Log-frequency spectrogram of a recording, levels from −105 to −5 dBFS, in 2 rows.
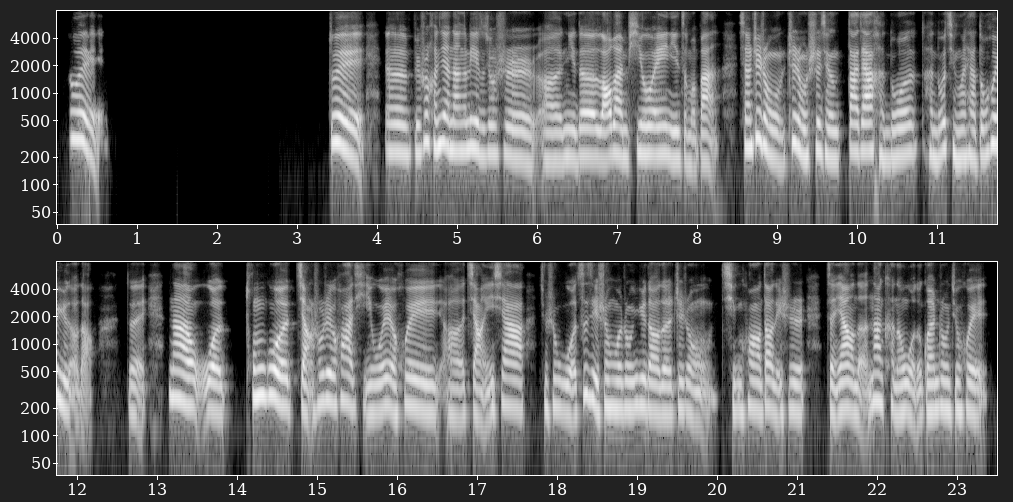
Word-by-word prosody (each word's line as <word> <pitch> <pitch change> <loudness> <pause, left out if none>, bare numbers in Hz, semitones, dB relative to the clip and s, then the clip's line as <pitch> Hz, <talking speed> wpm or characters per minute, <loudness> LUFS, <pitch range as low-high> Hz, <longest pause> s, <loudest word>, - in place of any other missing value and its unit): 对。 290 - +1 2.8
对。 250 -10 +4 0.2
呃 230 -1 0
比 225 +1 -5
如 225 - -2
说 290 - +1
很 260 -3 +1
简 270 -3 +3
单 235 0 +2
的 235 - -1
例 250 0 +3
子， 210 - -5
就 220 0 -3
是， 195 -5 -1
呃 185 -1 -2
你 200 0 -2
的 205 +1 +4
老 195 +1 +5
板 215 -2 +2
PUA 215 +1 0
你 190 -2 0
怎 190 -1 -7
么 160 -1 -6
办？ 180 -1 0 0.2
像 255 0 +1
这 325 - +3
种 195 - +1
这 290 - 0
种 220 -6 +2
事 235 +3 -1
情 195 -3 -1
大 230 -1 +3
家 235 0 +6
很 200 -5 -5
多 210 +3 -1
很 210 -3 -5
多 215 +5 0
情 235 -4 -4
况 200 +1 -2
下 200 -2 -1
都 205 +2 -3
会 275 +1 +3
遇 200 - +1
得 - - -5
到。 - - -9 0.4
对， - - -5 0.2
那 250 -5 +6
我 190 -3 +1 0.3
通 270 +1 +2
过 250 -6 +6
讲 200 -1 -1
述 225 +3 -4
这 245 - +2
个 220 - 0
话 230 -2 0
题， 180 -3 -7
我 185 +2 -1
也 200 -3 +1
会， 185 -2 0
呃 165 -3 -5
讲 160 -2 -2
一 180 +5 -4
下， 200 0 +2 0.2
就 205 - -9
是 205 +2 -6
我 180 -4 -2
自 280 +11 -3
己 230 -6 +2
生 200 +1 -2
活 195 0 0
中 195 0 -1
遇 210 -1 0
到 185 -2 +1
的 175 -1 0
这 190 +2 -5
种 180 - -6
情 180 -1 -5
况 195 -1 -1
到 200 -2 +1
底 165 +1 -5
是 180 -1 -4 0.2
怎 185 -3 -3
样 195 0 +4
的， - - -4
那 235 +1 +1
可 210 -2 -8
能 175 +2 -1
我 170 -5 -1
的 150 - -5
观 185 0 +1
众 195 -1 -1
就 190 0 -4
会 180 +4 -2
200 Hz, 240 characters per minute, -20 LUFS, 185-225 Hz, 2.8 s, 家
